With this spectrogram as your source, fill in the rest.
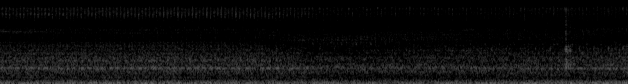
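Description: A 2016/17 Maruti Swift VXi petrol car engine idles quietly and evenly, a soft, constant low hum with no revving and no voices.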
